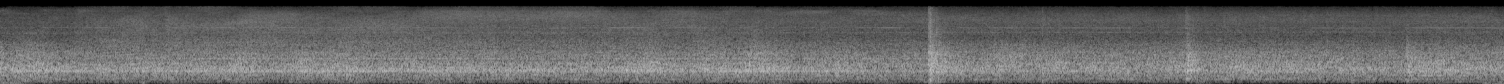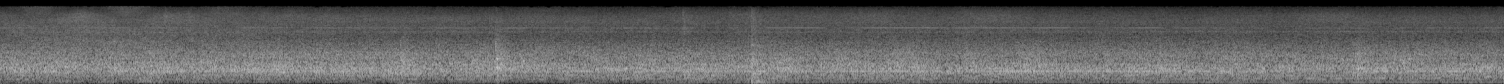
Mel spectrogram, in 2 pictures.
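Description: Vacuum cleaner running steadily: a continuous even rush of air with a faint steady whine, and a few brief clicks scattered through.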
